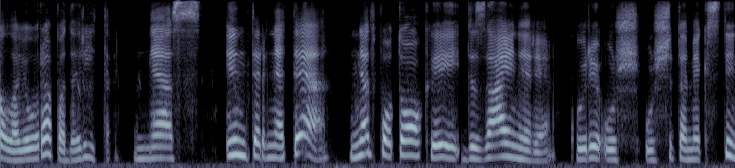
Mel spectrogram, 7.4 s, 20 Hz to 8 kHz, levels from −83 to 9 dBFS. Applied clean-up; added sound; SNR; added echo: neural diffusion model UNIVERSE++.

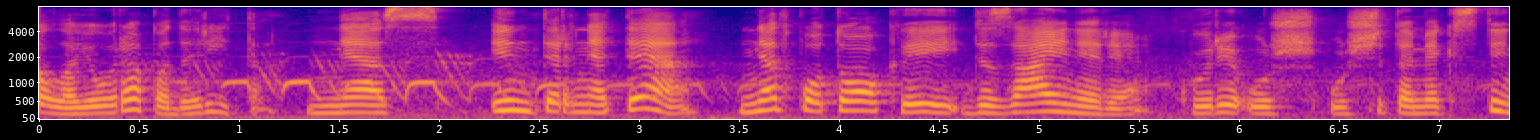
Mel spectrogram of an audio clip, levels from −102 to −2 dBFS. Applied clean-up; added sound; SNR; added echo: none; Alarm; 17 dB; none.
